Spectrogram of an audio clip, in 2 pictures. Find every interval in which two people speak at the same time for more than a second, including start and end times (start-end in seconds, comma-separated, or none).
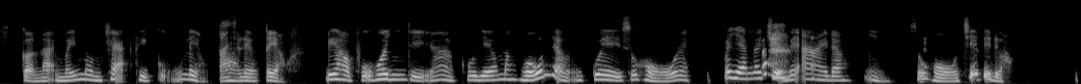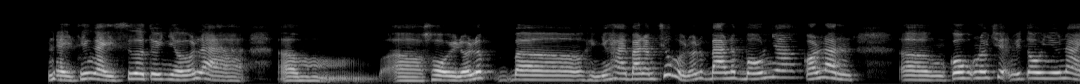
none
